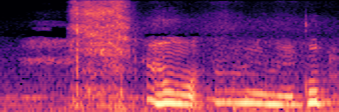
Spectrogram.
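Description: A woman crying: a loud, sharp sobbing breath about half a second in, then a high, wavering crying voice from about one second on.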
